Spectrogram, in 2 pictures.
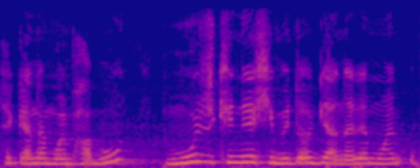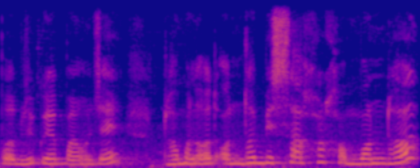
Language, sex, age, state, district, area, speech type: Assamese, female, 60+, Assam, Majuli, urban, spontaneous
